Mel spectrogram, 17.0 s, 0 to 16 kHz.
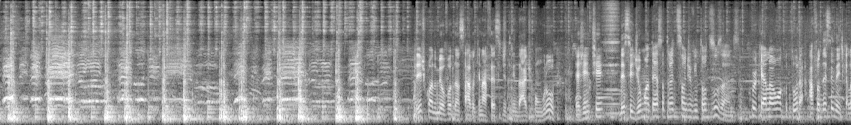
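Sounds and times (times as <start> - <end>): group singing folk song: 0.0 - 8.9
drum beating: 0.0 - 14.2
shakers: 0.0 - 17.0.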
